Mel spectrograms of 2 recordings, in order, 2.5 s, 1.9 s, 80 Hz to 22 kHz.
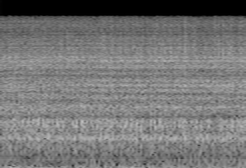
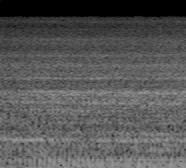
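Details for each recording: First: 1997 Chevrolet Camaro V8 saved from crusher, cold start on lift with intake off: lumpy uneven idle with loose rattle; two cylinders dead, failed ignition control module and coil pack; suspected head gasket water in coolant. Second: 1997 Chevrolet Camaro six-cylinder: low even rumble, steady idle on all cylinders; oil still dirty.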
